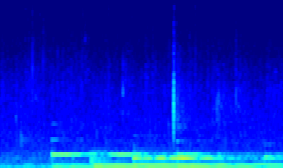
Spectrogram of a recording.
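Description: Intermittent raindrops strike the microphone during a computer call from an office at Cerro Corona, making sporadic knocks and taps over a steady background with faint sustained tones. No one speaks.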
